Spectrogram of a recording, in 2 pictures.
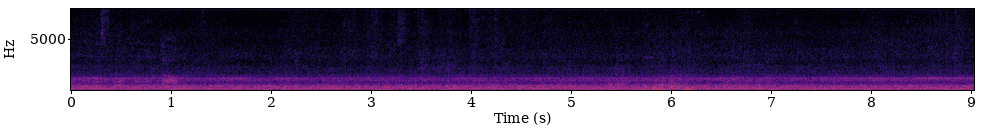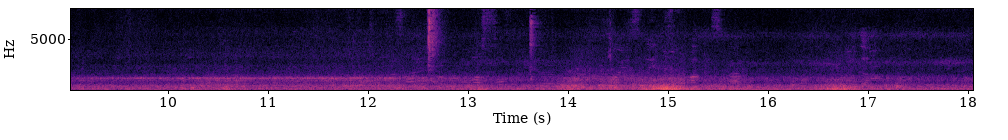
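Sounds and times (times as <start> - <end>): train wheels rumbling on track: 0.0 - 18.0.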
